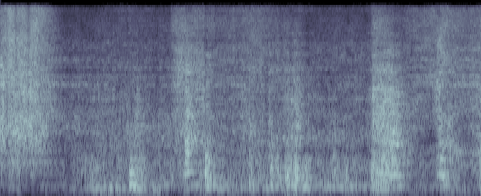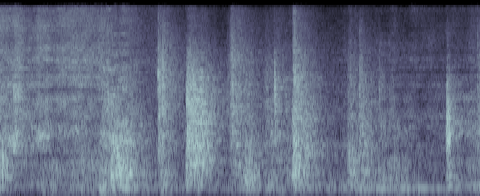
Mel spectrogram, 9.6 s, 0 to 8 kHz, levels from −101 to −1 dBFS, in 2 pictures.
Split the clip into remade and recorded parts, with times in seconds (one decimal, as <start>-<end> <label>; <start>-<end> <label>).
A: 0.0-6.1 remade; 6.1-8.6 recorded; 8.6-9.6 remade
